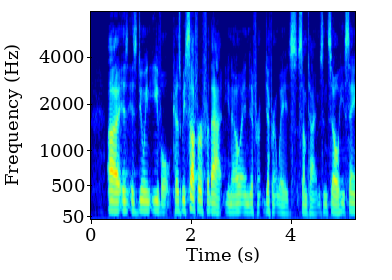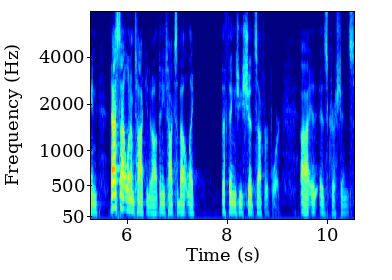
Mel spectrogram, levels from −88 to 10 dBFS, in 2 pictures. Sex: male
